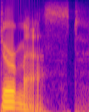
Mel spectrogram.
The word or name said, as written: durmast oak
